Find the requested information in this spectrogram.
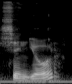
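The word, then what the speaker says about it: señor: say back buenas tardes senor notice the pronunciation is going to be a little bit different from english because when you see the e in spanish it's an a sound and a lot of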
